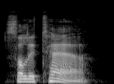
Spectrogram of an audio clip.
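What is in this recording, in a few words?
"solitaire", English, British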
